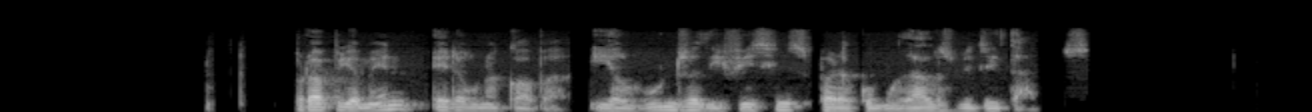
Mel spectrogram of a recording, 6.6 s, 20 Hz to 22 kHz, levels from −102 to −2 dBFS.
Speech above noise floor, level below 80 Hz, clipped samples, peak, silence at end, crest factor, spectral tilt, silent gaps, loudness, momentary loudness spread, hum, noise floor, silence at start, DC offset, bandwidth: over 55 dB; -60 dBFS; under 0.1%; -14 dBFS; 1.15 s; 22 dB; -6 dB/octave; 1.07-1.47 s, 2.87-2.94 s, 5.20-5.31 s; -35 LUFS; 14 LU; none; under -90 dBFS; 1.05 s; under 0.1%; 7.6 kHz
